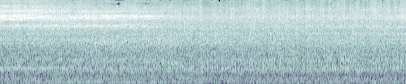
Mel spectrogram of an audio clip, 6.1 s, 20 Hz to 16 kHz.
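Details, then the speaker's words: Carbureted engine converted to a PIII fuel injection system, bench-run over 45 minutes: loud steady roar at even pitch with no misses or stumbles; starts every time, good throttle response, normal running. "it is very uh reliable starts up every single time excellent throttle response so you can see here so we're going to start it up and show you how nice this runs a"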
